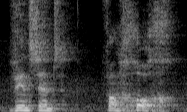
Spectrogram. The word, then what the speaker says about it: Vincent van Gogh: good come on come on the correct dutch pronunciation is vincent van gogh please don't try this at home there you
